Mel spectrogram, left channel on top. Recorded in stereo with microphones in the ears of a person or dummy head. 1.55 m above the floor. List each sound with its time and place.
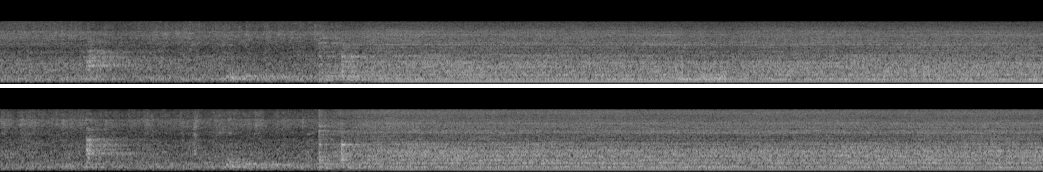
0.8 s laughter: 60° right (ahead or behind), 3 m; by 2.9 s 65° right (ahead or behind), 4.5 m
3.2 s a hair dryer: 45° right (ahead or behind), 1.9 m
